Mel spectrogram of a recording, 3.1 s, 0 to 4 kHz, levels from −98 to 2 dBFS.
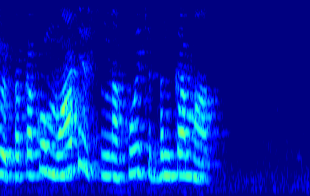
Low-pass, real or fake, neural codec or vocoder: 3.6 kHz; real; none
